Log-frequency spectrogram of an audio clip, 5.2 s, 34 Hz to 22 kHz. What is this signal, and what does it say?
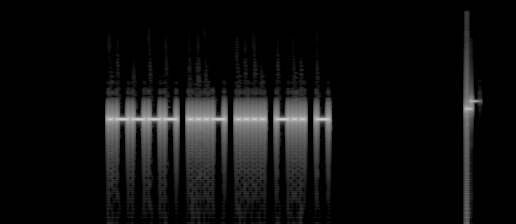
Morse code, heard as a keyed tone, about 30 wpm, 700 Hz. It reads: 1VHDT
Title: Five Challenging Letter-Number Combinations 30wpm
